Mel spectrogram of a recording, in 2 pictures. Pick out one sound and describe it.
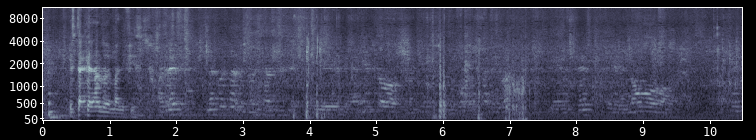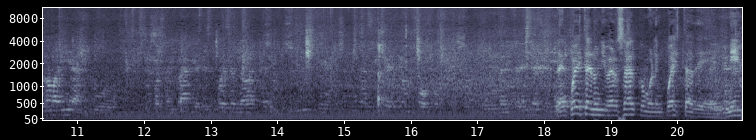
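A middle-aged man speaks calmly and deliberately into a microphone.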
